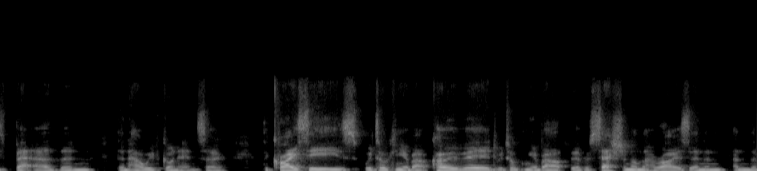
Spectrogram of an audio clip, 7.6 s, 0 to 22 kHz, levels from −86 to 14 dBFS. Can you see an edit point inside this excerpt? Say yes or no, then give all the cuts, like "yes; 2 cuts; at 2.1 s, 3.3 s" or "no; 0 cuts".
no; 0 cuts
